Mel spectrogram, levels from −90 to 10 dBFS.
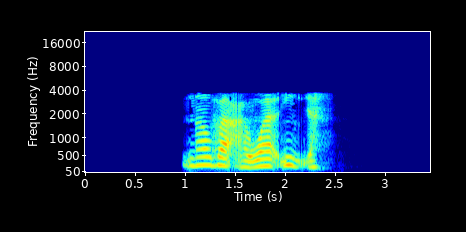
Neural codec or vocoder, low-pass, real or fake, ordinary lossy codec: autoencoder, 44.1 kHz, a latent of 192 numbers a frame, MeloTTS; 3.6 kHz; fake; AAC, 24 kbps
